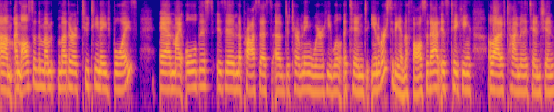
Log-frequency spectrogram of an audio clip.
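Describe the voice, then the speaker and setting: In an American accent, a woman talks at a moderate pace with a fairly low pitch and monotone, flat intonation against a quiet background. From California, US. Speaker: nonprofit CEO, panelist. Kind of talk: panel discussion introduction. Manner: frequent fillers (um).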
